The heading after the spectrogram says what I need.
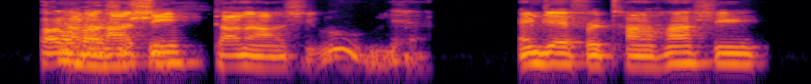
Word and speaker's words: Tanahashi: Jacob, do you know how to pronounce his last name right? Tanahashi.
